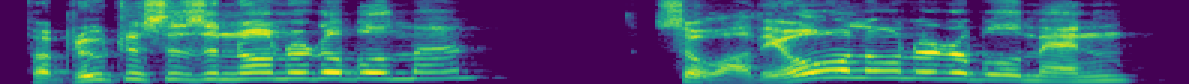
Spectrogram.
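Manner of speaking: high, loud mocking praise; sarcastic. Lecturer as Antony praising the conspirators, sarcastic oration. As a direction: pitch it up and make the honour sound false. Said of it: "The sarcasm is evident".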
